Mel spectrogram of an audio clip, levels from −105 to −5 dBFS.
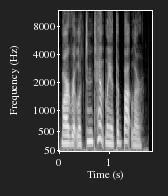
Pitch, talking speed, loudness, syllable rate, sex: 215 Hz, 190 wpm, -19 LUFS, 7.3 syllables/s, female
